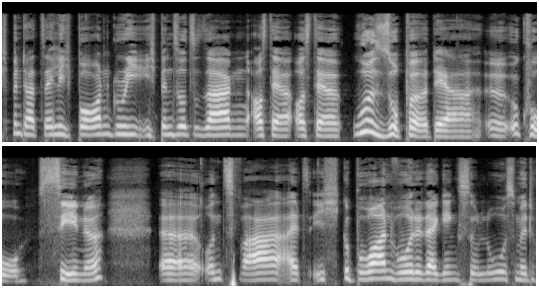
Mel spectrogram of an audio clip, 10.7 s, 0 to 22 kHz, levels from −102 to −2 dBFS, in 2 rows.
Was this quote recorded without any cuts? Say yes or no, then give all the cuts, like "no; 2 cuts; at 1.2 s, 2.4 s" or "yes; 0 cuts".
yes; 0 cuts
